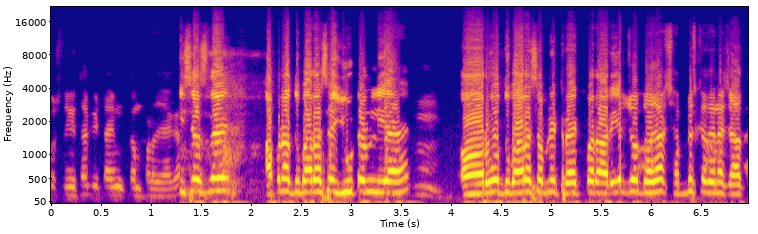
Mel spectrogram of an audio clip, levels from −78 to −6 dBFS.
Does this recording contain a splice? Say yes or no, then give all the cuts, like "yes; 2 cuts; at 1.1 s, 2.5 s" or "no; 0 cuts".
yes; 2 cuts; at 1.3 s, 5.7 s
